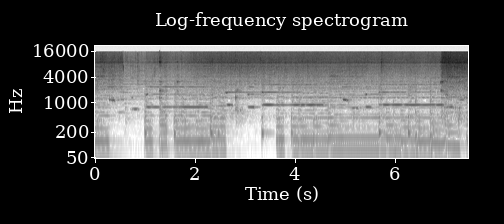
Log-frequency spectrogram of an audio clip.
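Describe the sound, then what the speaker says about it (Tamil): Shallots and curry leaves sautéing in hot oil with garlic and dried chillies for a village-style ridge gourd kadaiyal, a steady close sizzle with occasional stirring clatter throughout. "வெங்காயம் பொன்னிறமாக வர வரைக்கும் வதக்கிக்கலாம்."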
